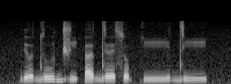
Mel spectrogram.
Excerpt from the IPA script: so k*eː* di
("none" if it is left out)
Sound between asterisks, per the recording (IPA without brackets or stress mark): iː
